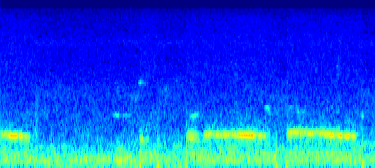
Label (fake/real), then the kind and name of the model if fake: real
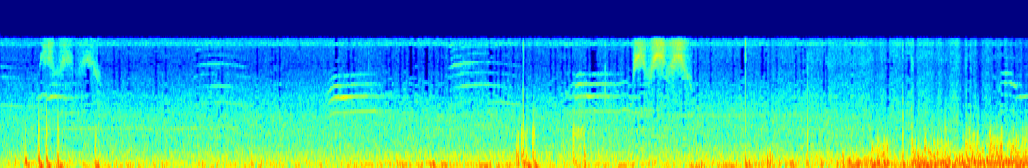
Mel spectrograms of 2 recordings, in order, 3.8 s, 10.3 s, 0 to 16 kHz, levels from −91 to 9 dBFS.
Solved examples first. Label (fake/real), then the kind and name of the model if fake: fake, vocoder, Vocos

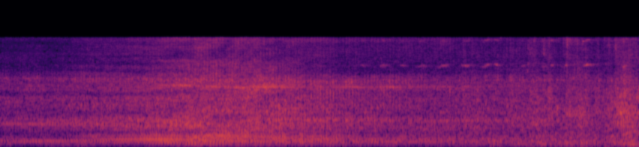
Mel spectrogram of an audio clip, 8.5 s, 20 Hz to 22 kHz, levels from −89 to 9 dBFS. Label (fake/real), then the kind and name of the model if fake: real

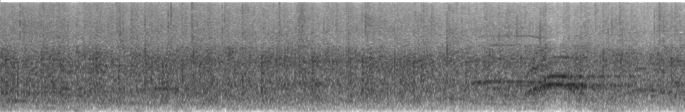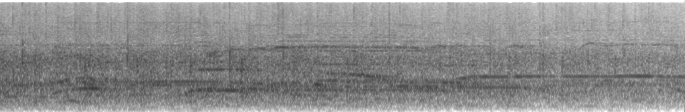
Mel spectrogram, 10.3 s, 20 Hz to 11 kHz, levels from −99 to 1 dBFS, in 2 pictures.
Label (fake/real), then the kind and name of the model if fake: real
